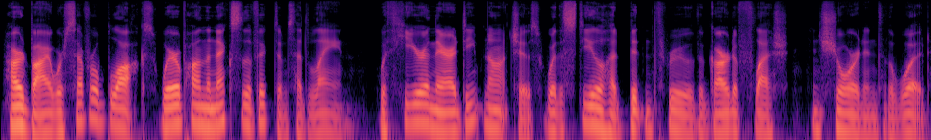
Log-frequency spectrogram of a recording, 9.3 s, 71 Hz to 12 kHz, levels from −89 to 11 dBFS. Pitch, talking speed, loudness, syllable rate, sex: 100 Hz, 220 wpm, -23 LUFS, 5.3 syllables/s, male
